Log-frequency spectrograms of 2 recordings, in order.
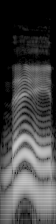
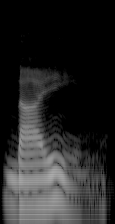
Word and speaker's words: Nain: And we call it name because that's what it looks like. You know, rhymes with train and rain and plane.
